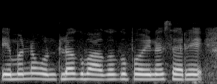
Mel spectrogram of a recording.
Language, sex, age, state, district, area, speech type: Telugu, female, 45-60, Andhra Pradesh, Vizianagaram, rural, spontaneous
